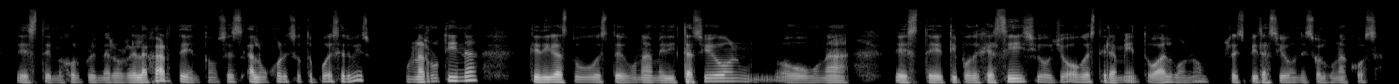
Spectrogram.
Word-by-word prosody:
este, - - -2
mejor 100 +2 -7
primero 105 -1 -5
relajarte. 110 +6 +5
Entonces 110 +2 -6
a - - +5
lo 110 - +2
mejor 125 +4 -3
eso 130 +1 -7
te - - -10
puede 130 +5 -1
servir, 155 +9 -1 0.4
una 120 -1 +3
rutina 175 +8 +2 0.5
que 115 - +6
digas 110 +1 +7
tú, 110 -2 -3
este 105 0 0
una 105 +1 -3
meditación, 135 +9 0
o 95 0 -3
una 100 -1 -2 0.4
este 95 -1 +2
tipo 105 0 -1
de 100 - 0
ejercicio, 125 +2 +2
yoga, 115 +2 -1
estiramiento 100 -3 -3
o 100 - +4
algo, 105 -2 -2
¿no? 130 +5 -11 0.2
Respiraciones 100 +1 -2
o 95 - 0
alguna 100 0 -7
cosa. - - -8
105 Hz, 150 wpm, -28 LUFS, 100-120 Hz, 0.5 s, digas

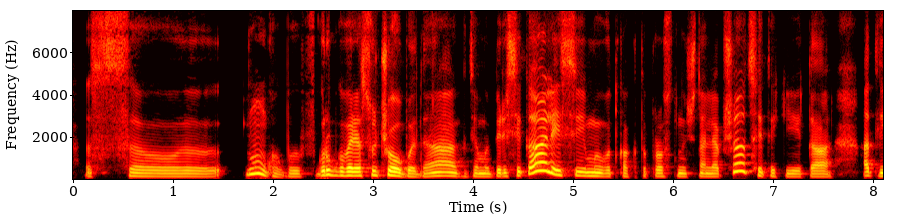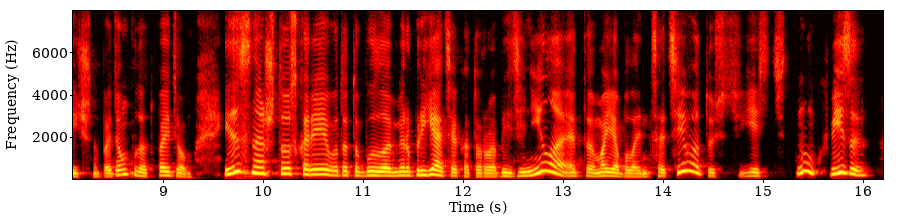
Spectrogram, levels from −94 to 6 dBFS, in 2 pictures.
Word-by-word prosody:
с, - - -11
э, 140 -3 -5 0.3
ну 255 -2 0
как 140 -6 -12
бы, 135 -1 -8
в 135 +1 -24
грубо 200 0 +2
говоря, 180 -1 +5
с 180 - -10
учебы, 175 -8 +3
да, 160 +4 -1
где 140 +1 -9
мы 140 -1 -3
пересекались, 210 - +2
и 175 - 0
мы 165 -2 +1
вот 145 - -9
как-то 140 - -12
просто 145 0 -9
начинали 140 0 -6
общаться 370 - -2
и - - -9
такие: 135 -2 -9
"Да, 135 -1 -3 0.3
отлично, 175 -5 -4
пойдем 215 +12 -2
куда-то, 170 -9 -4
пойдем". 160 -8 -1 0.3
Единственное, 310 +1 +6
что 270 -1 +2
скорее 235 -2 +3
вот 200 -1 -3
это 195 0 -2
было 185 0 +3
мероприятие, 185 0 +2
которое 150 -2 -4
объединило, 175 - +2
это 165 - -2
моя 170 +1 +2
была 145 -1 -3
инициатива. 305 - -1
То 170 - -8
есть 155 - -13
есть, 165 0 -8
ну, 325 +2 +2
квизы, 260 -9 +4
170 Hz, 170 wpm, -22 LUFS, 145-220 Hz, 0.3 s, Единственное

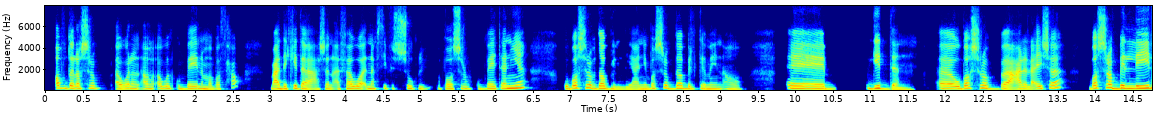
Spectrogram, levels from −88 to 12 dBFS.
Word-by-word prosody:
أفضل 245 -1 +2
أشرب 230 +1 -2 0.2
أولًا 205 +1 0
أو 215 +1 -3
أول 220 +1 -2
كوباية 215 0 -2
لما 200 -4 0
باصحى، 195 - -8 0.5
بعد 205 0 +4
كده 220 +2 +1
عشان 185 +1 -3
أفوَّق 215 +3 0
نَفسي 215 +1 -4
في 220 - -25
الشغل 220 -1 -6 0.2
باشرب 210 +1 -3
كوباية 215 +1 -2
تانية 250 +6 +4 0.5
وباشرب 250 +1 +1
double 185 -5 0
يعني 180 +2 -3
باشرب 225 +2 -2
double 220 -4 0
كمان 195 -1 -2
آه 185 -5 -7 0.6
آآ 215 -5 +4 0.4
جدًا، 175 -10 +1 0.3
آآ 220 -1 +3
وباشرب 230 -2 0
على 200 +1 +4
العِشا 235 - 0 0.4
بشرب 260 -1 +2
بالليل 240 +1 +6
215 Hz, 135 wpm, -20 LUFS, 200-235 Hz, 0.6 s, بالليل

